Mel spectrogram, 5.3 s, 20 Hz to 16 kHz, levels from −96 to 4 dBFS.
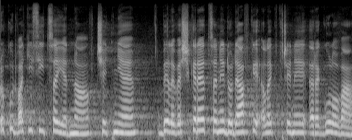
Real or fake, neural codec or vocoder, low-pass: real; none; 14.4 kHz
